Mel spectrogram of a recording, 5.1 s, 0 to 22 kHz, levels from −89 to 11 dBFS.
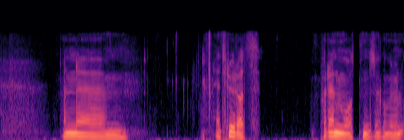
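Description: Throughout, the speech sounds muffled and hoarse, likely from heavy Opus compression at around 12 kbps. A spectrogram shows an empty band above 8.5 kHz.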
